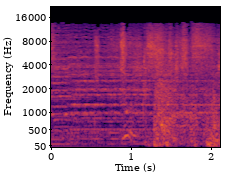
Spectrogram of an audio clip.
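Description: Film soundtrack of orchestral score with a run of heavy crashes and bangs layered over it. The loudest crashes come in the second half.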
